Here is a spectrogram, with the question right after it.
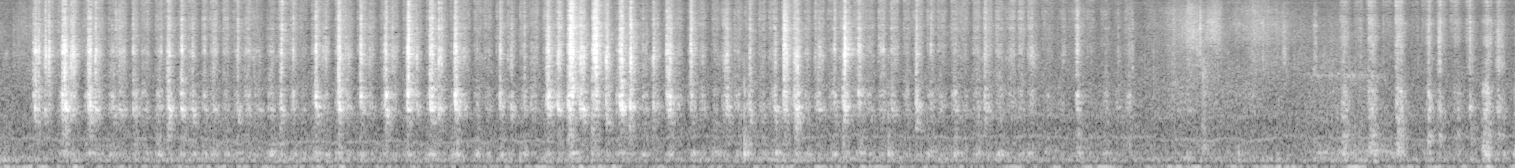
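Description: A wooden stylus scratches the antler tips of a drawing on a flat scratch-art sheet of black coated paper. The result is a run of quick, dry, bright scraping strokes, close and quiet, with short pauses and a softer patch of rubbing near the end.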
